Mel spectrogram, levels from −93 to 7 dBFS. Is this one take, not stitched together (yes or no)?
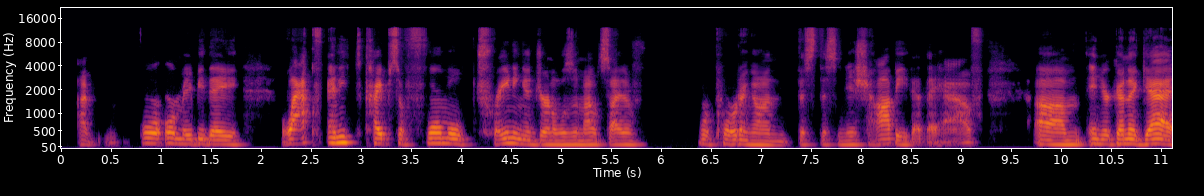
yes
